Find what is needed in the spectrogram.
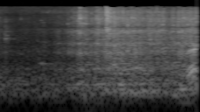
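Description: Sliding whiteboard panel rolling along its track, a continuous rattling rumble that starts about two-thirds of a second in.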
